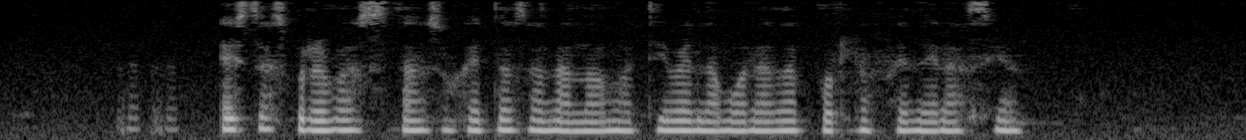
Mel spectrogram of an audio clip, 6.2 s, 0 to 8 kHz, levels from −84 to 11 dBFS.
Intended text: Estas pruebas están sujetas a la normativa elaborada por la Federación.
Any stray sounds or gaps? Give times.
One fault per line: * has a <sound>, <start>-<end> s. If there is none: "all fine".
* has a laugh, 0.6-0.9 s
